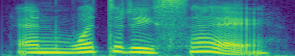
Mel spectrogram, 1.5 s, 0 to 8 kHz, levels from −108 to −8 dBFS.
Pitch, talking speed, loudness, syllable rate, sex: 205 Hz, 205 wpm, -16 LUFS, 4.0 syllables/s, female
